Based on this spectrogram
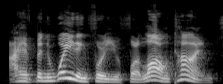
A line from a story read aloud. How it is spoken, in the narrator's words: Sun Li shouted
